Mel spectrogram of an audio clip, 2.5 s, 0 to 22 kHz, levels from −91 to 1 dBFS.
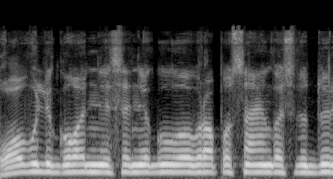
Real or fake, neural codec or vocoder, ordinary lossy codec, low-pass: real; none; Opus, 24 kbps; 10.8 kHz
